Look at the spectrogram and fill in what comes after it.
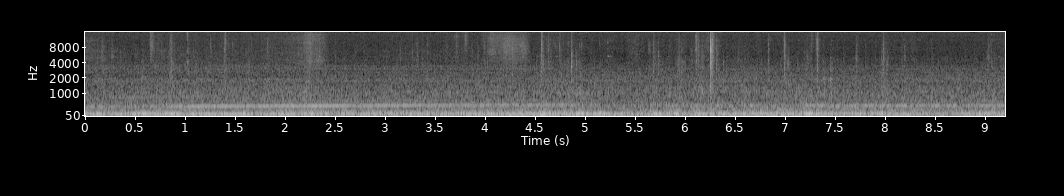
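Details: Car cruising after its bad wheel bearing was fixed: steady low road rumble with no rhythmic whomping or growl from the wheels; normal road noise, no wheel bearing hum.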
